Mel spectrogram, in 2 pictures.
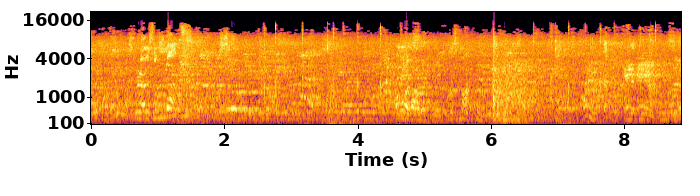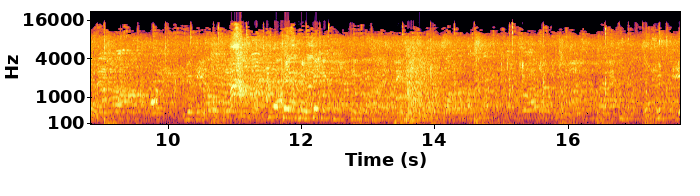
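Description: A table tennis ball bounces on a table.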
